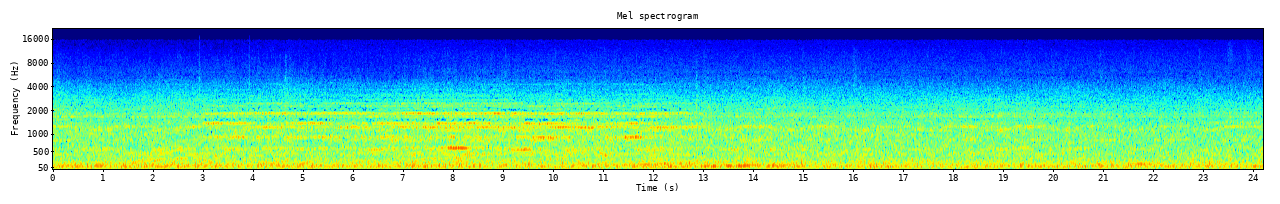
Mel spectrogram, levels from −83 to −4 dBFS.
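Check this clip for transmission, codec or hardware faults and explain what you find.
There is one transmission fault. An overlap between stream segments causes tiny skips at 0.94, 1.94, 2.93, 3.93, 4.92, 6.91 and 7.90 s. Overlapping one-second segments get trimmed, so milliseconds vanish and the waveform jumps.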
